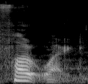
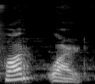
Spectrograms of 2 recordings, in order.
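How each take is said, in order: First: forward said much lower, softer; forward as a low settled ending; low final word. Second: Said in the usual way. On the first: Shown as a demonstration. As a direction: drop forward low and soft to close. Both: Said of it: "এরকম ভেঙে ভেঙে উচ্চারণ করবেন".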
